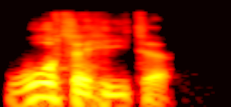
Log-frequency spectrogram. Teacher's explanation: And so from the UK, I would pronounce this as a water heater. Okay, so you're not hearing that r sound at the end. Essentially, that sound is being dropped. But if you were from the United States, you'd be much more likely to pronounce it a water heater.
